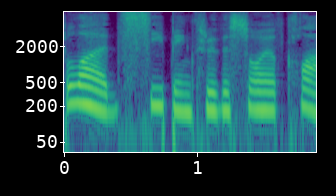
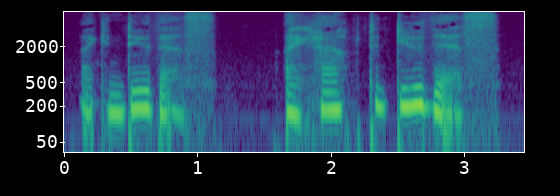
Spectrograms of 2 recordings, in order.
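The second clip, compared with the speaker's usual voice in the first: whispered, much quieter; 3 dB quieter than usual. Helping a frightened man off the truck, she tells herself, whispered. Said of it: "she whispered".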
